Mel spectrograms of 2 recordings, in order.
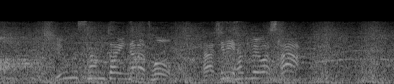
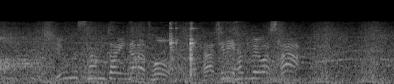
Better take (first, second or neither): first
